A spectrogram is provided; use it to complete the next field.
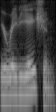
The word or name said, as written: irradiation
